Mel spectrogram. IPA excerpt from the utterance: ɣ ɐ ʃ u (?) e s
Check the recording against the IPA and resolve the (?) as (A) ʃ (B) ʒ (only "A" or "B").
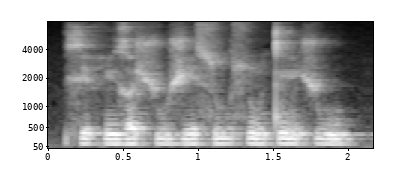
B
